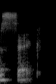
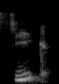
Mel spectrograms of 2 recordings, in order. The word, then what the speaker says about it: Sikh: in the Western World we identify that word those four letters as seek or psych but really it's pronounced sick now obviously in many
